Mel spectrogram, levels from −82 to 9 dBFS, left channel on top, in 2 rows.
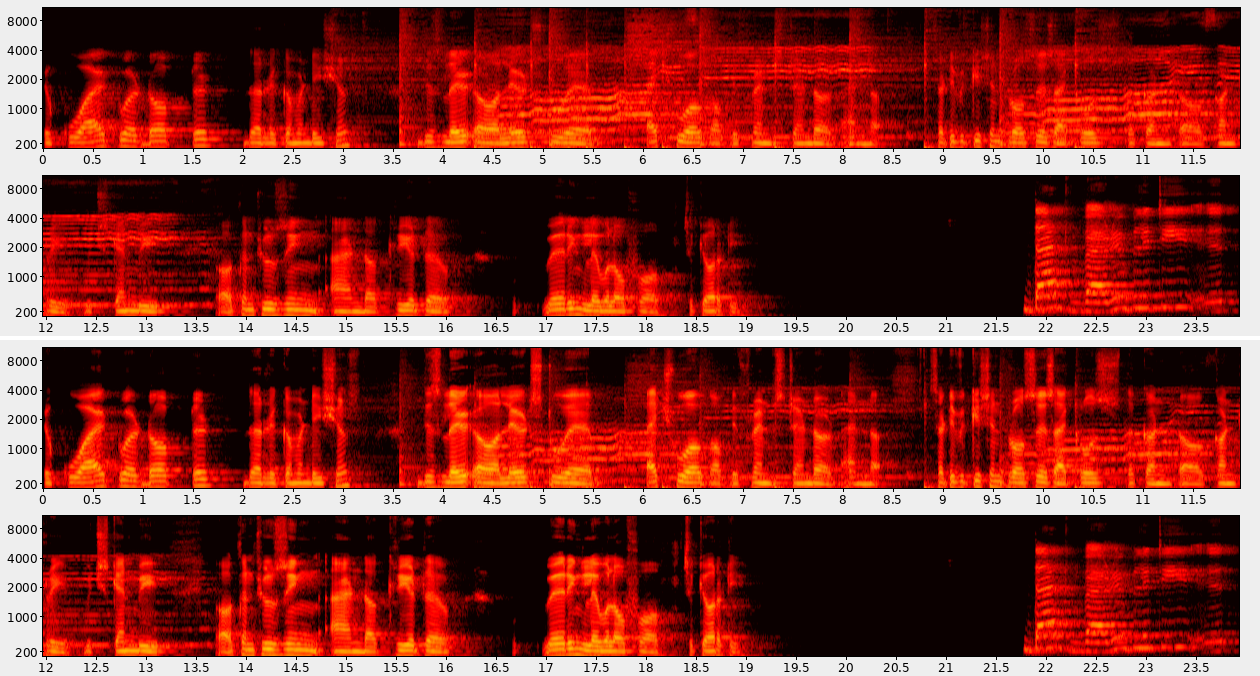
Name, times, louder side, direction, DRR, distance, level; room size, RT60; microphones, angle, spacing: voice 1, 0.0-3.1 3.7-5.6 6.0-16.4 17.0-19.0, right 3 dB, 70° right, 1.0 m, -31 dB
sound 1, 2.9-10.9, left 1 dB, 40° left, 1.3 m, -41 dB
sound 2, 4.3-14.0, left 4 dB, 75° left, 2.2 m, -40 dB
voice 2, 21.8-23.8, left 2 dB, 15° left, 4.3 m, -36 dB
25.0 x 23.5 x 8.8 m
head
